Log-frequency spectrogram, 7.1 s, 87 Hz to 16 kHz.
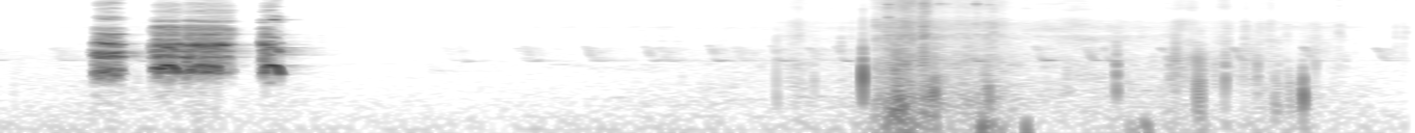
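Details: Red junglefowl from Aceh, an F1 bird used as a lure for trapping, gives a short, loud, three-part crow. Scattered rustling, knocks and faint chirps follow.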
